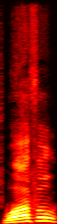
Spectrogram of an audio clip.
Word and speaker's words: Wafle: It's Wafle.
